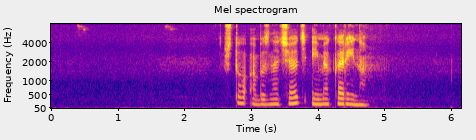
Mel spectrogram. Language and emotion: Russian, neutral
